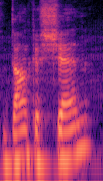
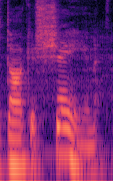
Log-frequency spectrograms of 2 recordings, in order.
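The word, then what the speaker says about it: Danke schön: by wayne newton now my german-speaking friend ian um said that it's danke shen though of course it's pronounced over and over again by mr newton as donkey shane and uh that was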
